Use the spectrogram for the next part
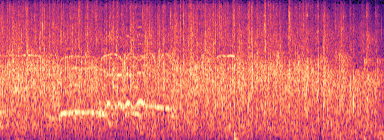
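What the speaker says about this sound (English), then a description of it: "give this guy a huge round of applause" Steady, dense applause from a large audience at a Westmont Chamber community awards dinner, loud and continuous for the whole stretch with a faint whistle and some voices mixed in.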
